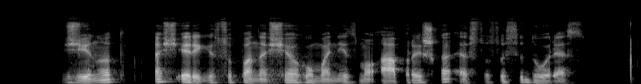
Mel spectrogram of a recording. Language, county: Lithuanian, Panevėžys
